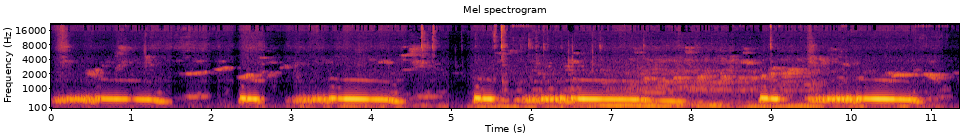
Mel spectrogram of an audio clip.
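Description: A ringneck dove coos softly and low: a short clipped note, then a long rolling coo that slowly falls, repeated about every three seconds over a faint hum.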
